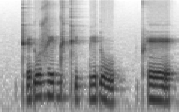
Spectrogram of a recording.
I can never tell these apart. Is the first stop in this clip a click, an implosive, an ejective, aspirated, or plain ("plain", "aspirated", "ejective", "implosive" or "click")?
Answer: ejective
